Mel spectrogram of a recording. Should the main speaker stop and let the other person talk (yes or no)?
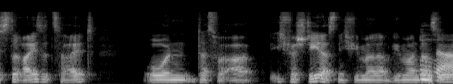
yes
